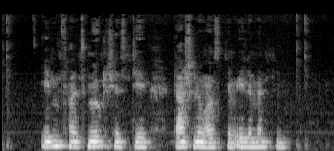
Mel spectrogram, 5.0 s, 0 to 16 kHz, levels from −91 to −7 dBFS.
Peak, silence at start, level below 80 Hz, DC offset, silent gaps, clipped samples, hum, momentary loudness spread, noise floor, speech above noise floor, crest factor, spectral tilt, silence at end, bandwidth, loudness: -6 dBFS; 0.6 s; -52 dBFS; under 0.1%; none; under 0.1%; none; 11 LU; -56 dBFS; 34 dB; 16 dB; -8.5 dB/octave; 0.7 s; 11 kHz; -23 LUFS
